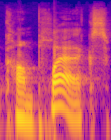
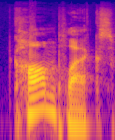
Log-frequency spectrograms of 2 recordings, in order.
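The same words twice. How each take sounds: First: The stress is on the second syllable. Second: The stress is on the first syllable. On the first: It means complicated or difficult. "with the emphasis on plex" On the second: It means a large building with many divisions. "with the emphasis on the com"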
